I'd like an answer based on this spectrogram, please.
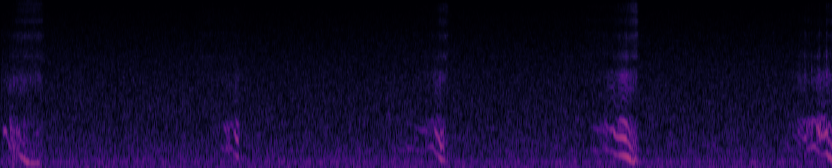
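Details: Sleeping rabbit snoring with its eyes open, the snore heard as 'pu-pu, bu-bu': short squeaky notes sliding downward, repeated roughly every one and a half seconds, five in a row, over a steady low indoor hum.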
